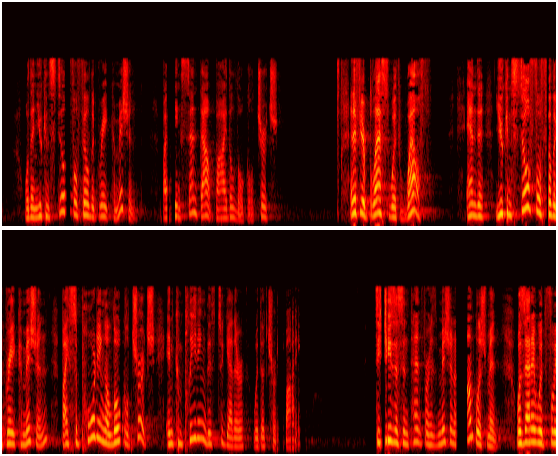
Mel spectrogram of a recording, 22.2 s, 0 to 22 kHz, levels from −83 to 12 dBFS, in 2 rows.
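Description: Right through the clip the speech sounds rough and grainy, with noise filling the gaps between harmonics, likely low-delay AAC compression at a bitrate around 32 kbps. Then there's AAC frame loss with muting: soft-edged, faded holes at 1.25 s after "then you can", 3.29 s, 9.02 s, 10.88 s after "and you can still", 13.43 s, 16.55 s after "this together with a", 18.36 s and 20.15 s. The ones at 3.29 s, 16.55 s and 18.36 s stutter across several gaps.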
